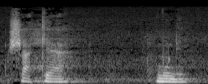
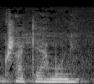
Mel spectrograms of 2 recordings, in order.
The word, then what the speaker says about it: Sakya Muni: Bây giờ mình phải đọc lại cho đúng. Sakya Muni, Bụt Sakya Muni, đó là tên đúng của Ngài.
